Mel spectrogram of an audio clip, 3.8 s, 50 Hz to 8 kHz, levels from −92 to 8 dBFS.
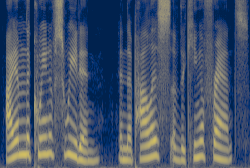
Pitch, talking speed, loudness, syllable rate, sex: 235 Hz, 225 wpm, -18 LUFS, 5.4 syllables/s, female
